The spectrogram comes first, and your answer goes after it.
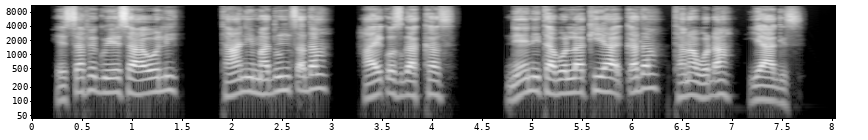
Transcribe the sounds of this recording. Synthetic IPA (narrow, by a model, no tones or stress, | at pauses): hɛsːɐfɛɡʊjɛsaːʔolɪ | t̪aːnɪmɐd̪ʊnt͡sʼːɐd̪ɐ | hɐjkʼɔs̬ɡɐkːɐs | ne̞ːnɪt̪ɐbɔlːɐkɪjaːɛkʼːɐd̪ɐt̪ɐnɐwɔɗɐ | jaːɡɪs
